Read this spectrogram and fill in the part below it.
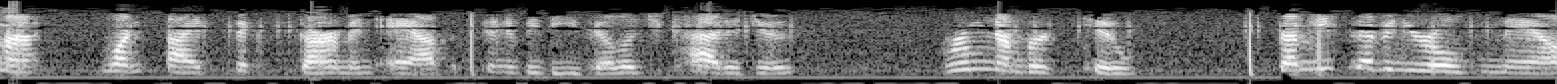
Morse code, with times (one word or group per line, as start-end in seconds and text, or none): none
